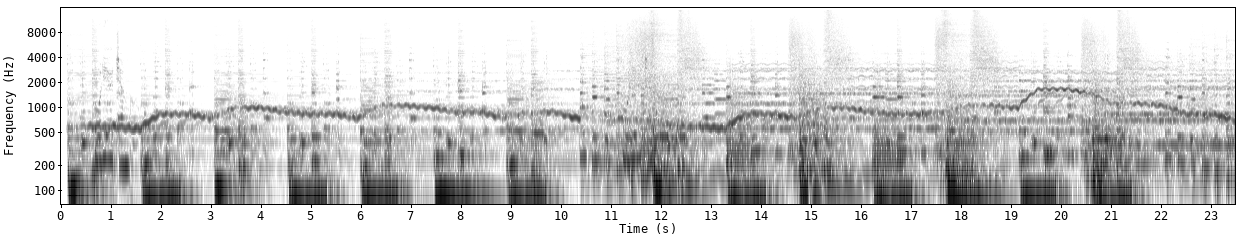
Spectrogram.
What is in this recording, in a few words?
it is halloween logo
